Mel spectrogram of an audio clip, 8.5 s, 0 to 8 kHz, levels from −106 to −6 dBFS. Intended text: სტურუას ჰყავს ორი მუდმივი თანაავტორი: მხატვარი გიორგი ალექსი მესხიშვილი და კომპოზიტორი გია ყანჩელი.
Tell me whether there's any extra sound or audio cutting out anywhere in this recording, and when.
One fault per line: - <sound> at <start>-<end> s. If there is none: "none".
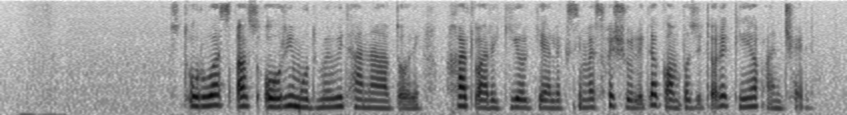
none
